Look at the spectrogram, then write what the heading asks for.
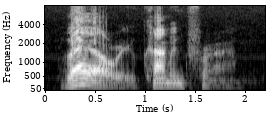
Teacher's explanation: Where? The falling tone is on where.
